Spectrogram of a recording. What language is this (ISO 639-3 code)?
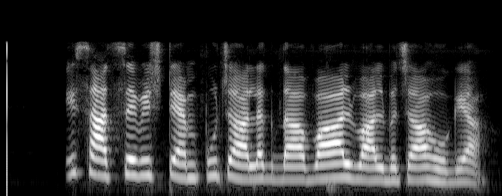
pan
